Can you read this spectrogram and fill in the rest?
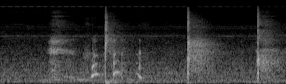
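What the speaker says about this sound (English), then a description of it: "are you clapping for it?" Three sharp, isolated hand claps ring out at uneven intervals on a talk broadcast set, each a crisp single smack against a quiet room.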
